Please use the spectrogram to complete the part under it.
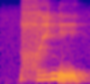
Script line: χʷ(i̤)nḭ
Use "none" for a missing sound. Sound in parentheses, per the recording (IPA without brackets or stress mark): i̤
